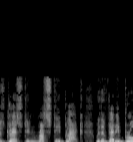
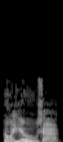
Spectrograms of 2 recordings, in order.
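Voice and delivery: high, sharp challenge; indignant old man's question; querulous old man, demanding; 6 semitones higher, 4 dB louder than usual. A narrator's reading.

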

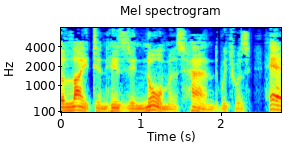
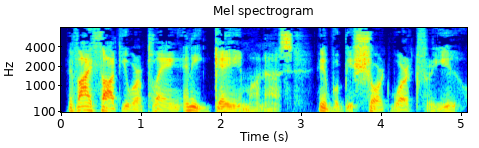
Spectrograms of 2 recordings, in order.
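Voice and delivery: low-pitched threatening lodge boss; a low warning to a suspect newcomer; menacing boss; 6 semitones lower, 4 dB quieter than usual. Acted.

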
